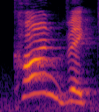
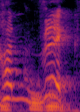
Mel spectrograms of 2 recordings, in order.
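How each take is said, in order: First: It is said as the noun form. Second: It is said as the verb form. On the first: It means a person found guilty. "would be the noun pronunciation" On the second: It means to find someone guilty. "would be the verb form"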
